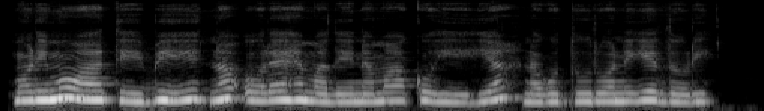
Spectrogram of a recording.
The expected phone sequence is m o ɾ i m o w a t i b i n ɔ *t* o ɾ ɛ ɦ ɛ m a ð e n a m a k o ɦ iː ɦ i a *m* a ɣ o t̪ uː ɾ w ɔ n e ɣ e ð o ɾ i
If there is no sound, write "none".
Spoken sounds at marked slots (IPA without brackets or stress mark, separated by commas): ʔ, n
